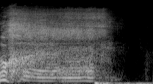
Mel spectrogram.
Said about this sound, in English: You want some Mucinex? No, I just need to blow my nose.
